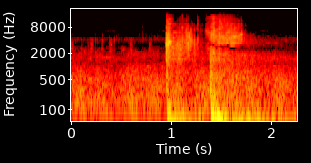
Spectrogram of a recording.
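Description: Two gunshots crack close by, one right after the other.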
